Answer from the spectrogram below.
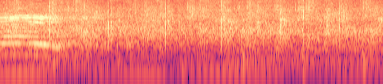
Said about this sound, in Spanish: Dele el aplauso.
